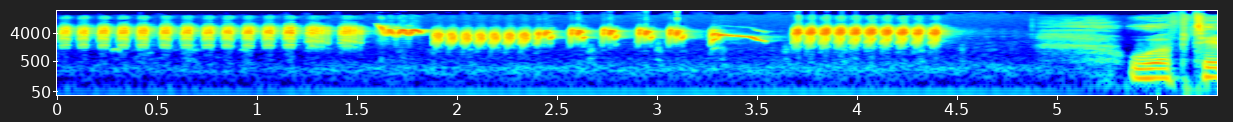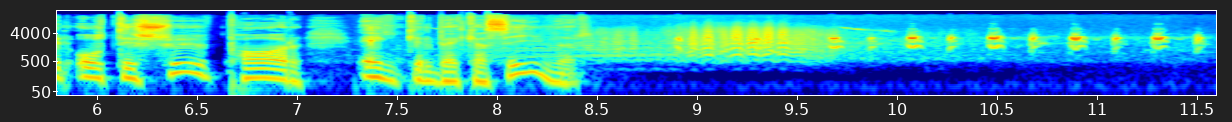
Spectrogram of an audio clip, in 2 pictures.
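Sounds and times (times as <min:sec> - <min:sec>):
sedge warbler singing: 0:00.0 - 0:04.9, 0:07.2 - 0:11.5
speech: 0:05.4 - 0:08.6.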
